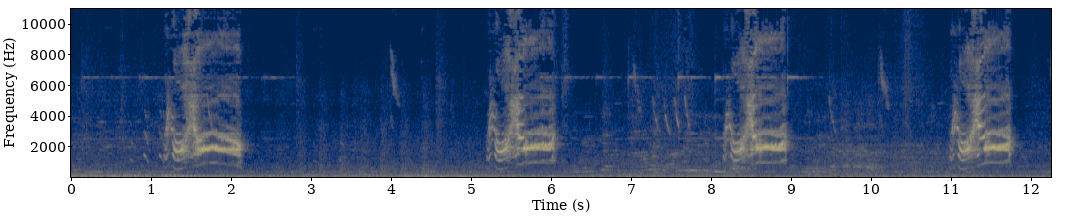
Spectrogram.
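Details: Black-naped orioles battling over territory inside an aviary; four loud, harsh, nasal, cat-like squawks, each about a second long, repeat every three to four seconds over quiet background noise.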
